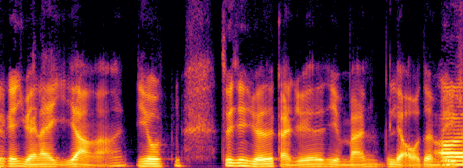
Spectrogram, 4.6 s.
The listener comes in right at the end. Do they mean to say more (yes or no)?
yes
